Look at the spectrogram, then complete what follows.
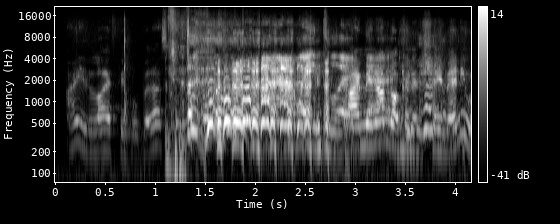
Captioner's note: laughing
